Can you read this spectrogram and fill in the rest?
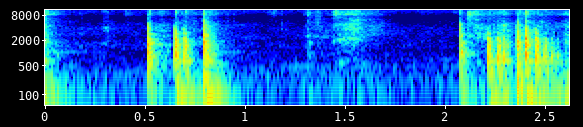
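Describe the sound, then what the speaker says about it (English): Two quick bursts of knife chopping on a board, three sharp thunks each, separated by a short pause, close and fairly loud. "So all I'm doing is chopping up"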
